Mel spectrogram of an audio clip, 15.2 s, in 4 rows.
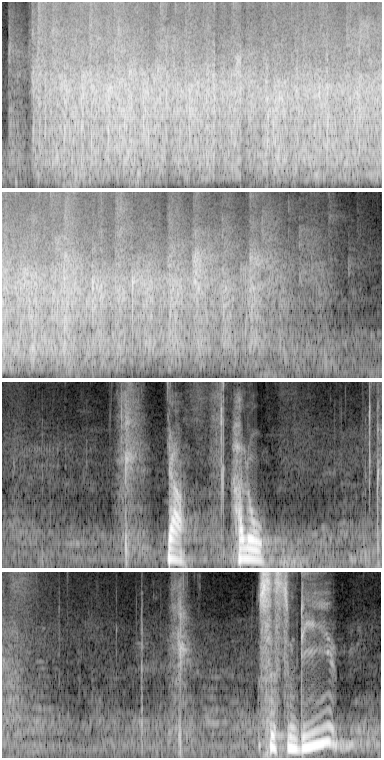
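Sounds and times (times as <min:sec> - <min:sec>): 
audience applause: 0:00.0 - 0:07.5
speech: 0:09.3 - 0:10.4, 0:14.1 - 0:14.9.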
